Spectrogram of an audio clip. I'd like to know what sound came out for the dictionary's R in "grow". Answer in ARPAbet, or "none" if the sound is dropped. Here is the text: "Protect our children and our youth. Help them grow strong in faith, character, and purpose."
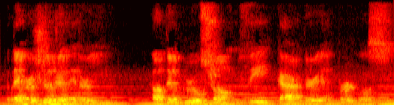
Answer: R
